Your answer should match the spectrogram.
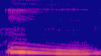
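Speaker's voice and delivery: very long, loud "Ir", i gliding into held r; syllabe liée. Shown as a demonstration. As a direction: stretch "Ir": long eee, then a sustained throaty r. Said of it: "Je ne m'arrête pas entre le i et le r". (« Ir » très étiré et fort, i puis r prolongé)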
